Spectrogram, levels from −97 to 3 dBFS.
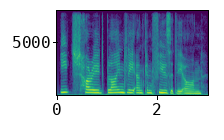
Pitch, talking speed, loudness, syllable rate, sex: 235 Hz, 120 wpm, -14 LUFS, 4.0 syllables/s, female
